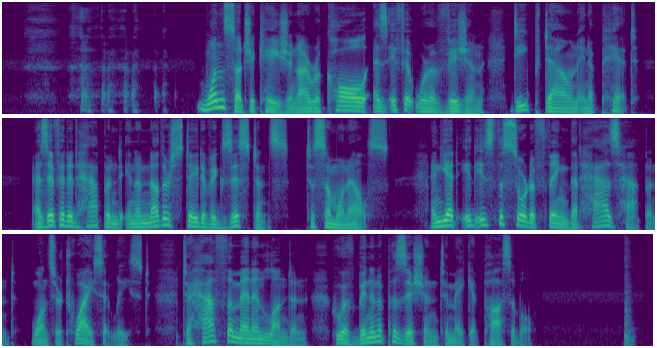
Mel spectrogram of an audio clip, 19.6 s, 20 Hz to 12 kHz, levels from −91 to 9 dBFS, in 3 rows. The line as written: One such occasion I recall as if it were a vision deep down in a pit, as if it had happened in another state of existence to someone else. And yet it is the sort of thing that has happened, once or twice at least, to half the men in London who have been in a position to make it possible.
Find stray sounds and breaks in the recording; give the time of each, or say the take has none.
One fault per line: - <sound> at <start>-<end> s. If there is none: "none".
- laugh at 0.2-1.8 s
- tap at 19.3-19.4 s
